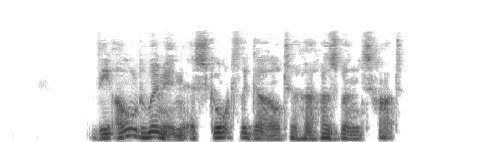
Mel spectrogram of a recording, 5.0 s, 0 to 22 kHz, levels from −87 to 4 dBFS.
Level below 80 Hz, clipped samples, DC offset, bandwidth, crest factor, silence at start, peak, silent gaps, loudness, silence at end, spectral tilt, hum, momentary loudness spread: -48 dBFS; under 0.1%; under 0.1%; 9 kHz; 18 dB; 0.9 s; -8 dBFS; none; -23 LUFS; 1 s; -7 dB/octave; none; 9 LU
